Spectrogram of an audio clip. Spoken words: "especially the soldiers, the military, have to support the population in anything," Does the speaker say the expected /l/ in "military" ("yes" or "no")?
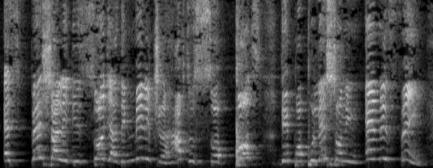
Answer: no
